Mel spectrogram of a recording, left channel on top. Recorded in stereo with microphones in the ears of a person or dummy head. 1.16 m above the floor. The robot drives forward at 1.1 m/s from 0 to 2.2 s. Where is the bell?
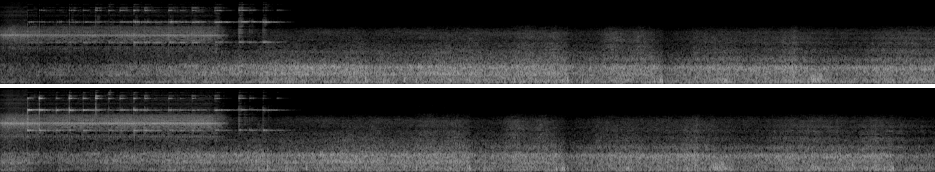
70° right (ahead or behind), 0.5 m; by 2.9 s 15° right (ahead or behind), 2 m.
